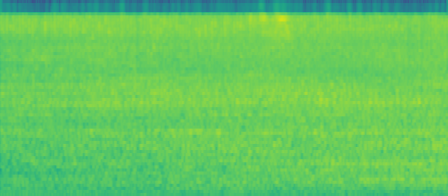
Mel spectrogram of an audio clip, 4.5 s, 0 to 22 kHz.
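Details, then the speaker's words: Volvo 740 after radiator replacement and cooling system refill, cold engine: steady, even idle with no chuffing or puffing from the exhaust side; sounds healthy. "That sounds a lot better. Let it warm up and top it up afterwards."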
